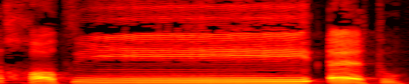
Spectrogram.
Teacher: أما ورش فيقرأ بالجمع خطيئاته بفتح الهمز وألف بعدها فيصير مد متصل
